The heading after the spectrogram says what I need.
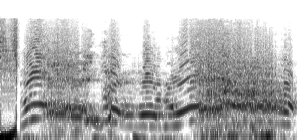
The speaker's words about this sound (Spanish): Es un, es un gemido de una mujer teniendo un orgasmo en un columpio sexual.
